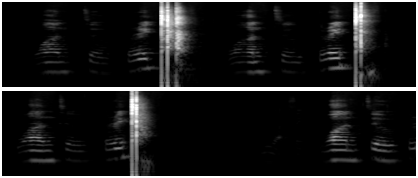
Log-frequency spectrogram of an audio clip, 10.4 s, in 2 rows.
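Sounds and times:
hand clap: 2.0 - 2.5, 4.4 - 4.8, 6.8 - 7.2.

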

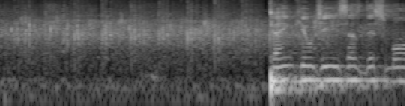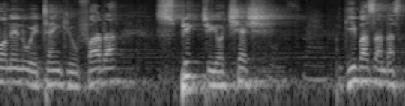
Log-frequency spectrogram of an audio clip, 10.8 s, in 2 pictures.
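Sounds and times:
audience clapping: 0.0 - 5.8
speech: 3.7 - 9.1, 10.0 - 10.8.

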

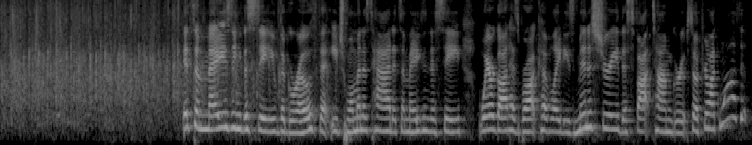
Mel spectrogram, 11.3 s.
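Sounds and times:
audience applause: 0.0 - 4.4
speech: 2.8 - 11.2.

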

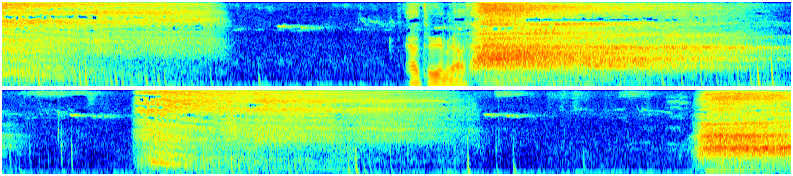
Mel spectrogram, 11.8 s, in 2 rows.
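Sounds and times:
deep breath in through the nose during guided meditation: 0.0 - 1.7, 3.5 - 6.0, 6.9 - 9.5, 11.1 - 11.8
speech: 3.0 - 3.8.

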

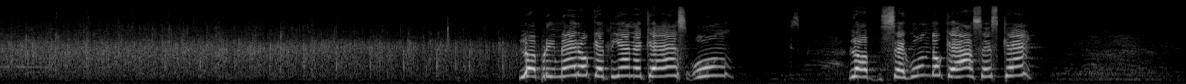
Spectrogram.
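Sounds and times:
audience applause: 0.0 - 5.2
speech: 5.4 - 10.4.

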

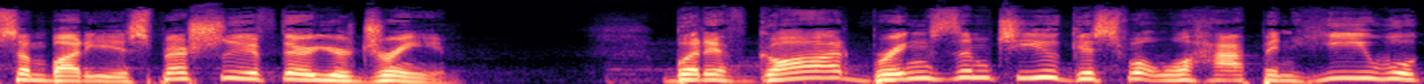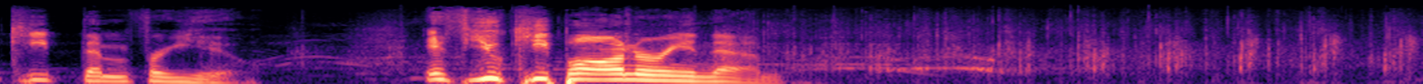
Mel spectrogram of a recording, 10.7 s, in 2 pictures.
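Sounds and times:
speech: 0.0 - 1.8, 2.5 - 6.3, 6.9 - 8.4
audience clapping: 6.8 - 10.6
high vocal whoop: 8.5 - 9.2.

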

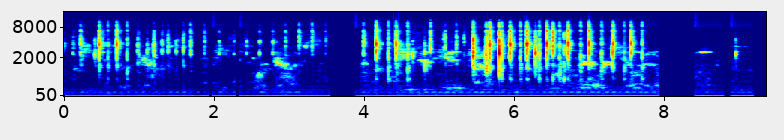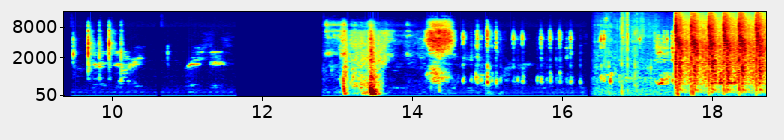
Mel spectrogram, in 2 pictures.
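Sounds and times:
scattered clicks: 0.0 - 7.9, 8.9 - 10.4, 14.6 - 18.7
rapid gunfire: 17.5 - 18.7.

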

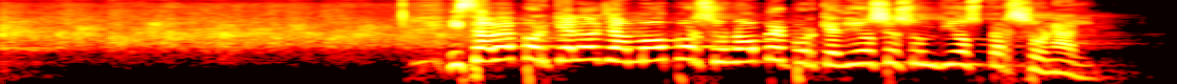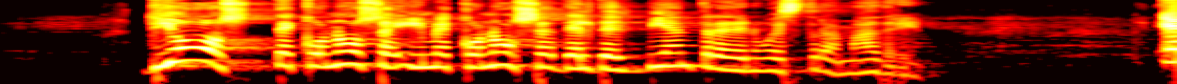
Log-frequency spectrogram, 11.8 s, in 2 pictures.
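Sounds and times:
loud audience applause: 0.0 - 2.2
speech: 2.0 - 5.6, 6.6 - 10.6.

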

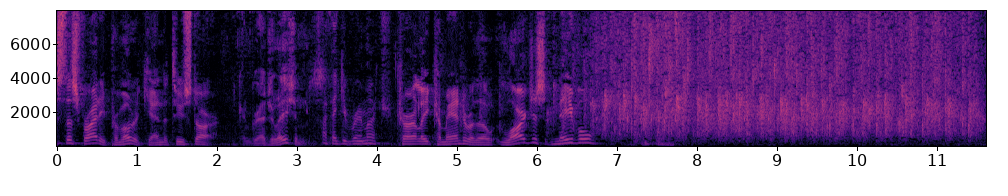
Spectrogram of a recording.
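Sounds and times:
speech: 0.0 - 7.6
audience applause for a newly promoted two-star naval commander: 6.1 - 11.6.

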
